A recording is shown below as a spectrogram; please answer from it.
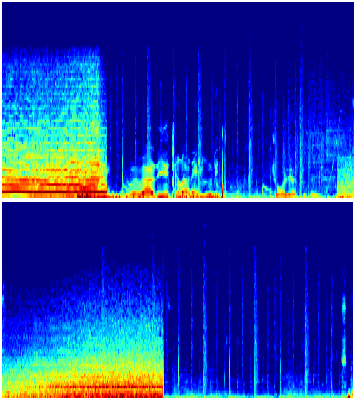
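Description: A Vande Bharat train rolls past with a steady roar and clatter, a long horn blast near the start, and someone talking over the passing noise.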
